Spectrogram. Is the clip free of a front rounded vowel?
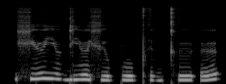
no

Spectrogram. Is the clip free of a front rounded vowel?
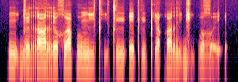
no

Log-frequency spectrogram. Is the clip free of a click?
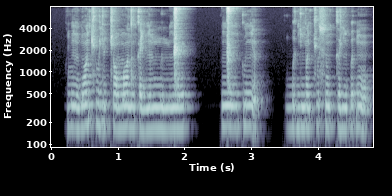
no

